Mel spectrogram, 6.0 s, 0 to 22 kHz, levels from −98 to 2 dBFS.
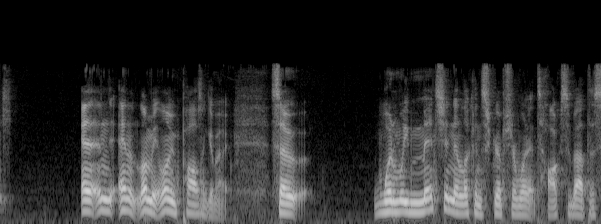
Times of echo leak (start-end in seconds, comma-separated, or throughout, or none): none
